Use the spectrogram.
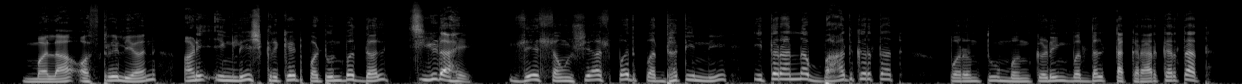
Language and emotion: Marathi, disgusted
